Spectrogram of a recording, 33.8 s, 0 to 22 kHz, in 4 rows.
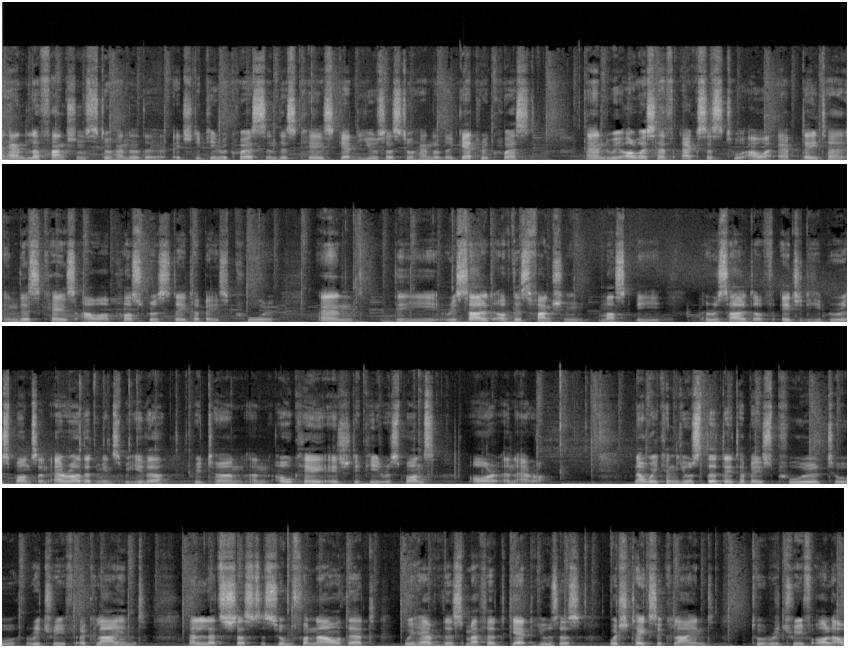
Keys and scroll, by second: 2.0-3.6 typing, 5.0 Escape, 5.0-6.6 typing, 10.6-12.9 typing, 17.4-19.2 typing, 20.4-22.4 typing, 26.6 Escape, 27.5-28.7 typing, 30.9 Escape, 31.2 b, 31.3 b, 31.5 b, 31.6 b.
